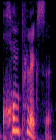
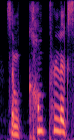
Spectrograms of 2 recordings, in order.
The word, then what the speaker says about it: 콤플렉스: 우리 학생분들이 좀 헷갈려하는 콤플렉스 컴플렉스 아닌가요 어 열등감 같은 거 아닙니다 원래 발음이에요 렉스야 됩니다 또는 콘텐츠를 컨텐츠라고 하는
